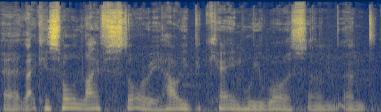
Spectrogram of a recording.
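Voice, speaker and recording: A man's voice: medium pitch, normal speed, warm tone, a little hiss or hum. A young Danish man with a Danish accent, chatting casually while playing, with many fillers and restarts. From Denmark. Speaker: gaming YouTuber. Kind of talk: casual gameplay chat.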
